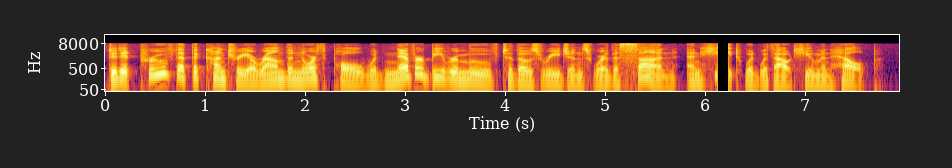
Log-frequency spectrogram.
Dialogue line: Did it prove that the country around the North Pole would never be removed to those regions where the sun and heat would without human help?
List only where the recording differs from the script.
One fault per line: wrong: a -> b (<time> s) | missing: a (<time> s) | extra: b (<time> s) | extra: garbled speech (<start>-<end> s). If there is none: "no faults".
no faults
